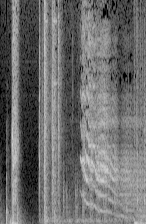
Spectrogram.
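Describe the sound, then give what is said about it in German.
A door swings open with a long, drawn-out creaking squeak that slowly falls in pitch, preceded by a couple of sharp clunks from the latch or handle. Fairly loud, with no talking. “Da ist es. Die Tür geht auf.”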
